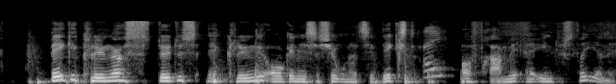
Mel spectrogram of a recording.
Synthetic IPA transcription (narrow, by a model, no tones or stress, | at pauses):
b̥eɡ̥əkʰløŋɐsd̥ød̥əsækʰløŋəʔɒɡ̥ænisæɕo̝̰ːnɐt͡sʰe̝lʋeɡ̥sd̥ɒ̽fʁaməʔæʔe̝nd̥usd̥ʁḭːɐnə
